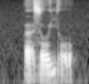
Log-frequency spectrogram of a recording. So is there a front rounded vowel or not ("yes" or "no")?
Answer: no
